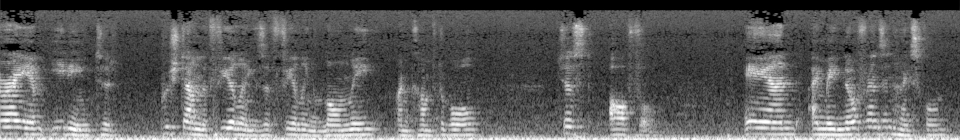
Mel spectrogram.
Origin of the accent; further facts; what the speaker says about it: St. Louis, Missouri, United States; I come from St. Louis. That's where I was born and raised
